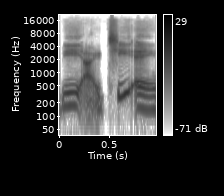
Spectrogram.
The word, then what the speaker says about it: Bita: So I decided to go with bita for two reasons unique and it rhymes with my name because my dad used to call me Anita Nita.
